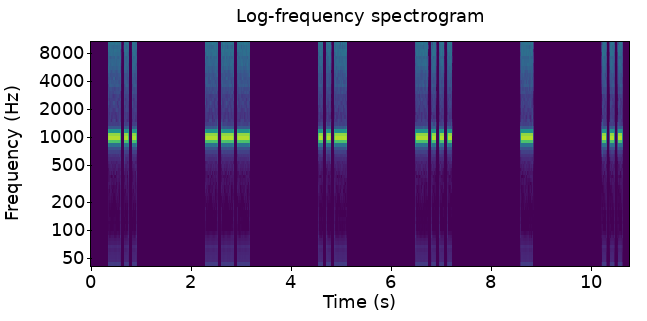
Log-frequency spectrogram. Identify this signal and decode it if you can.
Morse code, heard as a keyed tone, about 15 wpm, spaced as for 5 wpm, 1000 Hz. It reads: DOUBTS
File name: qotdfiles / 5wpm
